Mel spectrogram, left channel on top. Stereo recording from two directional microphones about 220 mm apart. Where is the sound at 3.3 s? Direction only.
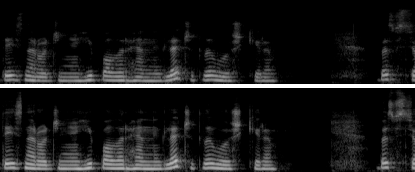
50° right (ahead or behind).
